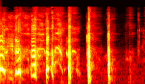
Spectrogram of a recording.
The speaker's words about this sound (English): No, it's just my dog.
